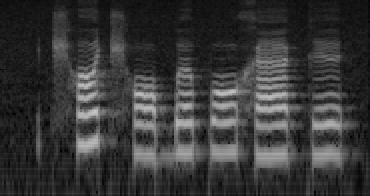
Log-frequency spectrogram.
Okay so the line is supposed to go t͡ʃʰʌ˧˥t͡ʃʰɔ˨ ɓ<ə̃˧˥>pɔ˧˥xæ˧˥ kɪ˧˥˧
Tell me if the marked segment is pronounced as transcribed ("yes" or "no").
no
